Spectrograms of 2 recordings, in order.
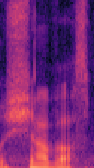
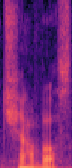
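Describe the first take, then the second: First: The word begins with a sh sound. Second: The word begins with a ch sound. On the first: The speaker calls it wrong. "not Shavos" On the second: The speaker calls it right. "I think it's pronounced Chavos"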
